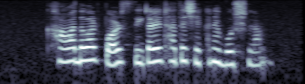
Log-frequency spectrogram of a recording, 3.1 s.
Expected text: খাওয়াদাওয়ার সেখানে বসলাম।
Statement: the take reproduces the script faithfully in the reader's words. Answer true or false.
false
